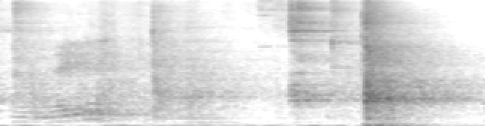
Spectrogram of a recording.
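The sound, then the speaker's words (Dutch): A door into a wine barrel storage area is opened: a couple of sharp latch clicks followed by a heavier clunk and thud as it swings, with faint voices and background noise. “Ja, nog een deur open,”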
